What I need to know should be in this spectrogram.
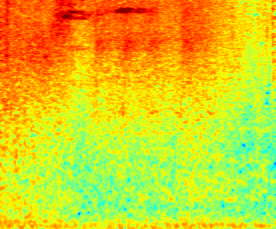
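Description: A sword clangs sharply against metal.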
